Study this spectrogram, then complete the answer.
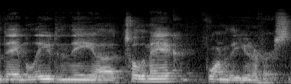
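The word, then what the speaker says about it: Ptolemaic: you who seen it it's got this little silent p in the front the toic view of the universe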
